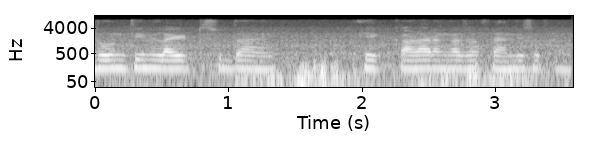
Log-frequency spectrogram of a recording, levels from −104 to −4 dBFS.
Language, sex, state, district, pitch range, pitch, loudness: Marathi, male, Maharashtra, Pune, 140-150 Hz, 145 Hz, -16 LUFS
